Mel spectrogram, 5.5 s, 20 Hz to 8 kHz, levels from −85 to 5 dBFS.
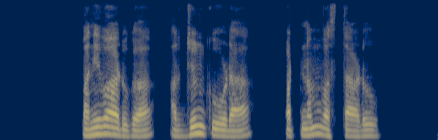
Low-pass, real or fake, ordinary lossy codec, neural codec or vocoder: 7.2 kHz; fake; none; codec, 16 kHz, 8 kbps, FreqCodec, smaller model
